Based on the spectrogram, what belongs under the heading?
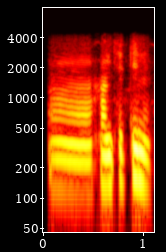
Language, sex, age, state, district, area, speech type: Manipuri, male, 18-30, Manipur, Kangpokpi, urban, conversation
